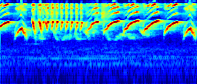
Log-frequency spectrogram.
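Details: White-rumped shama delivering a loud fighting song: bright rising and falling whistled sweeps, with a rapid pulsing trill in the first second, then a string of swooping slurred notes about three per second.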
